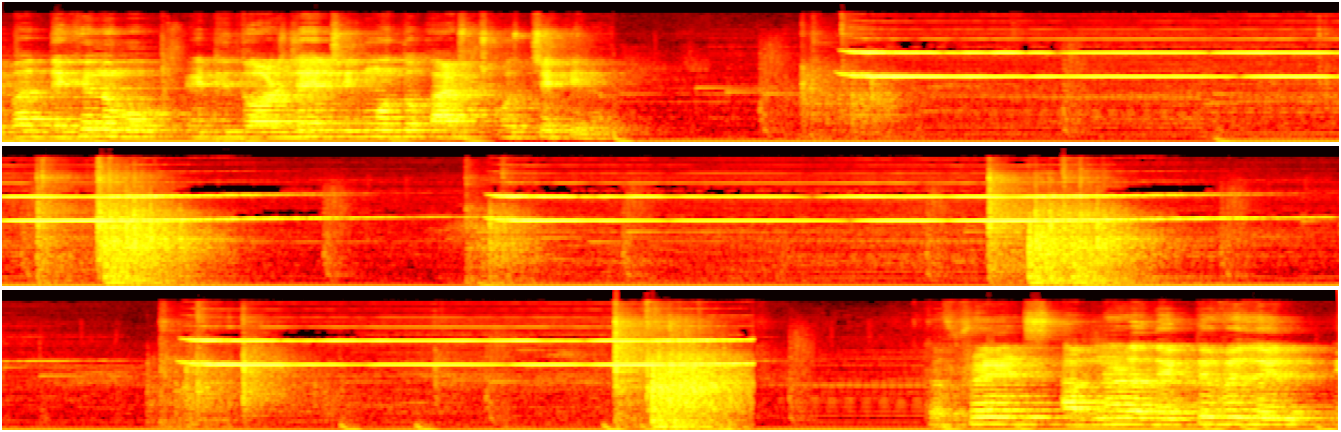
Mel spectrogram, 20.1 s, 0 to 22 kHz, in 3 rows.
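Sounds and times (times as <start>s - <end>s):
piezo buzzer high-pitched tone: 4.2s - 17.2s
door swinging rush: 9.0s - 13.4s.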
